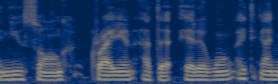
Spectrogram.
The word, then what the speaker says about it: Erewhon: Let me start with the new song "Crying at the Erewhon." I think I'm mispronouncing the place, but No, you got it.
